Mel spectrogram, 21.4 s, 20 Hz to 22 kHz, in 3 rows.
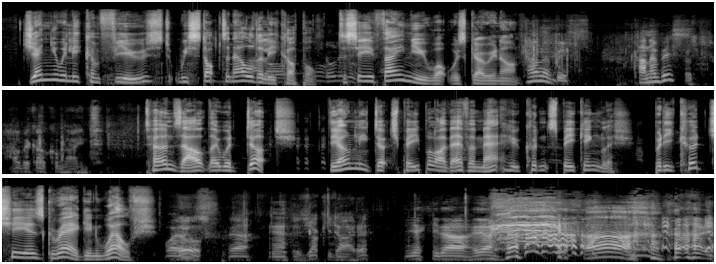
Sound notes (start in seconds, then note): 7.3 speaking foreign language; 16.3 men laughing; 16.3 speaking foreign language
